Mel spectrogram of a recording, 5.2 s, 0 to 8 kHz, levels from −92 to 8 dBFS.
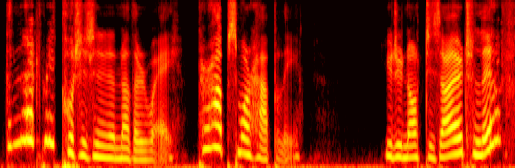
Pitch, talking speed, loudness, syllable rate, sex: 260 Hz, 185 wpm, -19 LUFS, 6.7 syllables/s, female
